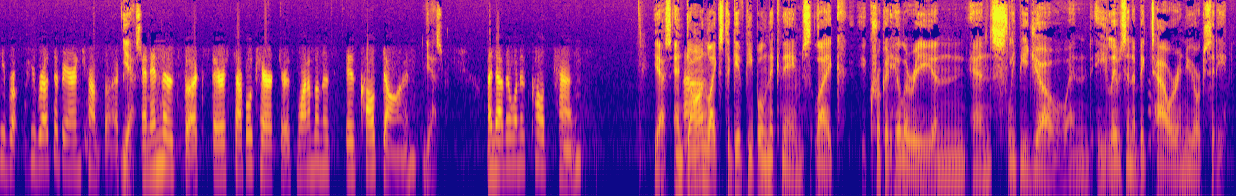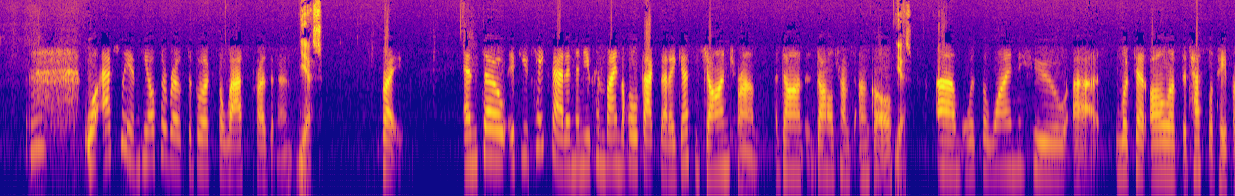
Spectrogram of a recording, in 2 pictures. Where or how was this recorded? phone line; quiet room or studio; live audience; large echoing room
phone line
